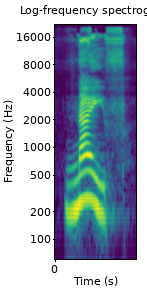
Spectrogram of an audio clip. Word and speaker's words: knife: is silent letter fifth knife K is silent letter sixth soften T is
